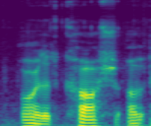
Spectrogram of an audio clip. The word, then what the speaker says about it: cosh: have the hyperbolic cosine it's written Kos H pronounced cosh it's a cosh of X times y cosine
